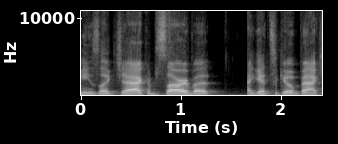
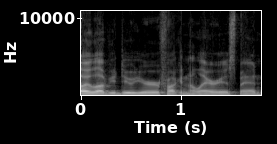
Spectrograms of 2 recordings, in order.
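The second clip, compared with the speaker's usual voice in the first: usual speaking voice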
